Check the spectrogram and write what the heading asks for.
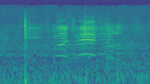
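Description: A soccer ball struck once with a sharp thud, followed by a couple of high-pitched shouts from players on the pitch.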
